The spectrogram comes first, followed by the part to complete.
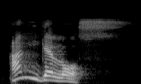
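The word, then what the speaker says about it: ἄγγελος: Angelos. Repare, tem aqui duas guturais, gamas, dois gamas seguidos. O primeiro gama, ele vai ser lido como um N. Angelos.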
